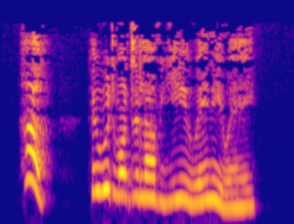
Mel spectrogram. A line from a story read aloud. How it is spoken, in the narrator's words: Emma scoffed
